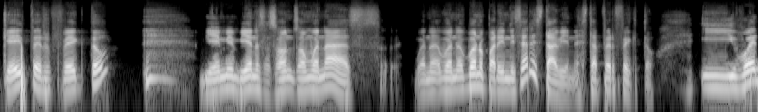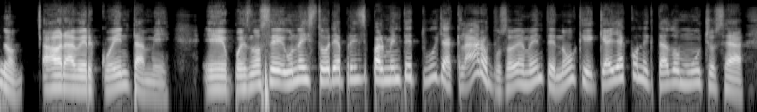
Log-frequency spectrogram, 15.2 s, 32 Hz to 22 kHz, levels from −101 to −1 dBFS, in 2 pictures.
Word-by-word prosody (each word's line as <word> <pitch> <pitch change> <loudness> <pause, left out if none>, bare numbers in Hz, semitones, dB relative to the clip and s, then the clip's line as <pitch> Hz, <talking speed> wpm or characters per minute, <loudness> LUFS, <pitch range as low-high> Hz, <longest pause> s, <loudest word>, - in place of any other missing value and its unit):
okey, - - +5
perfecto. 120 - 0 0.9
Bien, 110 +3 +1
bien, 135 -3 +1
bien, 130 +2 +4
o - - -2
sea, 100 - -12
son 115 +3 0
son 115 +1 0
buenas 120 -7 +1 0.3
buena 110 +1 -5
bueno 120 +2 0
bueno 145 0 +4
para 115 - +2
iniciar, 115 -1 0
está - - +3
bien, 85 -3 -6
está - - -4
perfecto. - - -6 0.5
Y 135 -1 0
bueno, 145 - +4 0.2
ahora, 140 +1 +7
a 130 - +7
ver, 130 0 +1
cuéntame, 125 - -3 0.3
eh, 130 +1 +1
pues, 135 0 -1
no 165 +2 +1
sé, 185 -3 +3
una 205 +6 +1
historia 215 -1 0
principalmente 220 +1 -1
tuya, 220 -5 -5
claro, 145 - -2
pues, 120 +1 -14
obviamente, 175 +10 -3
¿no?, 210 - -5
que 170 -9 -6
que 175 - -3
haya 225 +7 +1
conectado 190 - -5
mucho, 175 -2 -8
o - - -16
sea, 130 - -1
140 Hz, 175 wpm, -21 LUFS, 120-185 Hz, 0.9 s, ahora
